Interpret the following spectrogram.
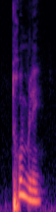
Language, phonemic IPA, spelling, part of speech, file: French, /tʁu.ble/, troubler, verb, Fr-troubler.ogg
- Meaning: 1. to disturb, disrupt (order, sleep, judgement etc.) 2. to disturb, to trouble (someone) 3. to cloud, become cloudy (of water); to become cloudy, become overcast (of sky) 4. to become flustered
